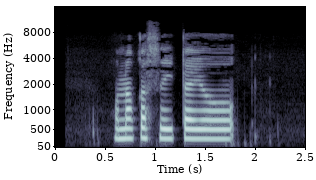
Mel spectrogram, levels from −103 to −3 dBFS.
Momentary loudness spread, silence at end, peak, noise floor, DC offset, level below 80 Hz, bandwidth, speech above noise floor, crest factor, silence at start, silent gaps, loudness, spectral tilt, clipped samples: 7 LU; 0.7 s; -6 dBFS; -66 dBFS; under 0.1%; -78 dBFS; 9.2 kHz; 45 dB; 18 dB; 0.6 s; none; -23 LUFS; -4 dB/octave; under 0.1%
